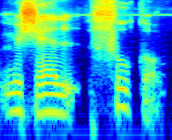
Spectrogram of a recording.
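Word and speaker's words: Michel Foucault: how it is pronounced he's a frenchman so just like we don't say renault it is reno uh michelle fuco he wrote this book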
